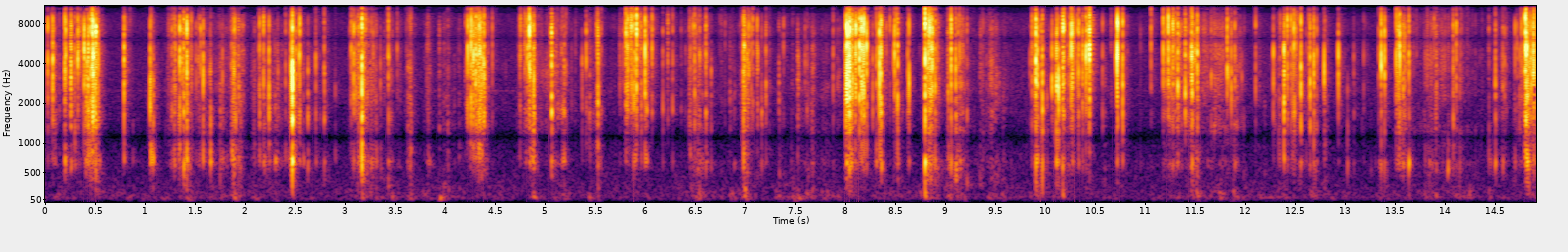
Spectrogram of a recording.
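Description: Fingertips scratch and press the textured surface of a solid roll of green rolled honeycomb beeswax candle. The result is quiet, dense, bright crackling and crinkling, with rapid dry scratches in uneven bursts and almost no low end or ring.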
